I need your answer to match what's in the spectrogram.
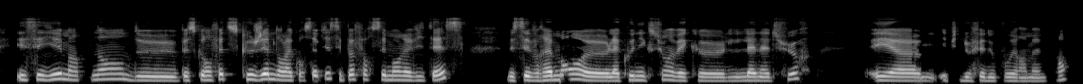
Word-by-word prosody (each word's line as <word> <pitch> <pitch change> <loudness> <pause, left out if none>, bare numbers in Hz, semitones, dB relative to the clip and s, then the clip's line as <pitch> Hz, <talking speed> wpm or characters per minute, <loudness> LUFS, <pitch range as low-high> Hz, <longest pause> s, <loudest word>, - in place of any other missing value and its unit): essayer 220 +2 +2
maintenant 230 +3 -3
de 185 -4 0
parce 190 -1 -1
qu'en 205 -1 +1
fait 235 +3 +1
ce - - -2
que 230 - +1
j'aime 240 +2 +6
dans 210 - +2
la 195 - +2
course 185 +1 -8
à - - +1
pied, 265 - -4
c'est 270 - -9
pas 225 - +2
forcément 220 -2 -2
la 195 -1 +2
vitesse 190 - -1 0.5
mais 185 - -1
c'est 195 +3 +4
vraiment, 210 +6 +3
heu, 180 -2 +5
la 175 -1 +3
connexion 200 +1 -3
avec, 180 -3 -2
heu, 170 -1 0
la 175 +1 +1
nature 240 - -3 0.6
et 195 - +2
hem, 175 -1 +3 0.2
et 200 - -8
puis, 175 - -14
le 175 - -3
fait 175 +2 -4
de 165 - -4
courir 165 0 -5
en 155 - -7
même 160 0 -7
temps 215 +6 -9
195 Hz, 220 wpm, -21 LUFS, 175-225 Hz, 0.6 s, j'aime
